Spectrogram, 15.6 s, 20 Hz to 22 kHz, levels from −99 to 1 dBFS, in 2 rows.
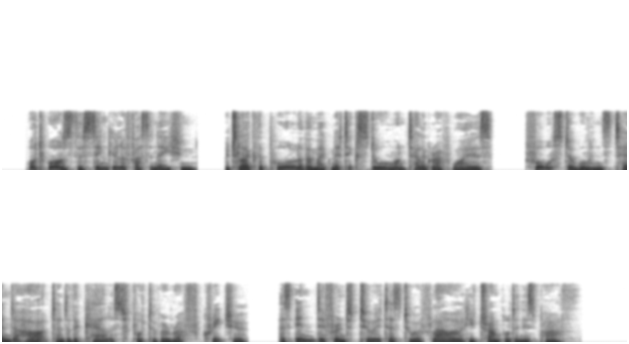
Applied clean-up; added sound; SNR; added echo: none; none; none; none.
